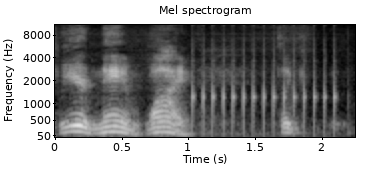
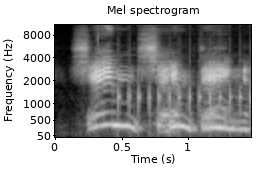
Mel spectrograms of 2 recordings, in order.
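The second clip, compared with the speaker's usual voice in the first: pet voice; much slower than usual. Acted. Voicing pet character.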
